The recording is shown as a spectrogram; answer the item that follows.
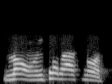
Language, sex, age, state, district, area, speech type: Nepali, female, 60+, West Bengal, Jalpaiguri, rural, conversation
